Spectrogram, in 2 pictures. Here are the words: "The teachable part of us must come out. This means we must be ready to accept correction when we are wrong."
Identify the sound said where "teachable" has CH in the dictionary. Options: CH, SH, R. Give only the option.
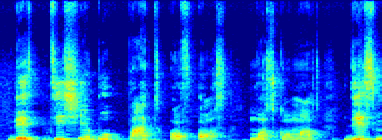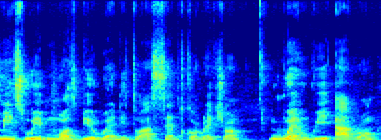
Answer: SH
